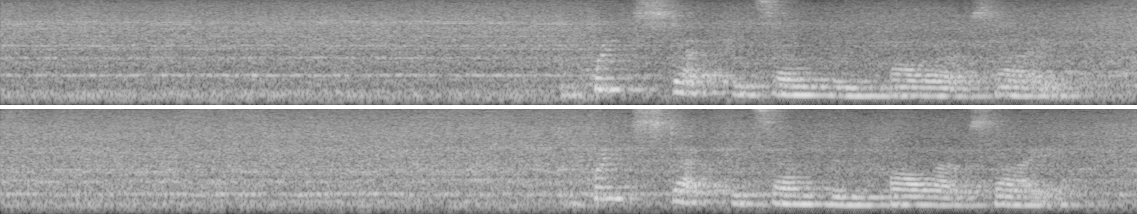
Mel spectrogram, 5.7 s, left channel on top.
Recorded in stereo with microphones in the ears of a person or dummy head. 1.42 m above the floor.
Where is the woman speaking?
55° right (ahead or behind), 1.4 m; by 5.3 s 35° right (ahead or behind), 0.7 m.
